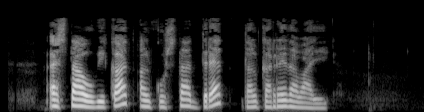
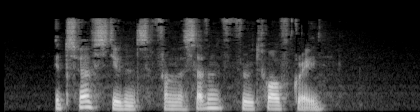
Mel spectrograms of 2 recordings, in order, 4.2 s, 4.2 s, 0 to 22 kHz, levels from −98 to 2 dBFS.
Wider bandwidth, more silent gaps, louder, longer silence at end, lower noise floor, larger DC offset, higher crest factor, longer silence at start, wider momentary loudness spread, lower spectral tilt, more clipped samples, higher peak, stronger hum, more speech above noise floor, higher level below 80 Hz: about the same, 11.5 kHz vs 11.5 kHz; neither; about the same, -22 LUFS vs -20 LUFS; about the same, 1 s vs 0.95 s; first, -77 dBFS vs -72 dBFS; neither; about the same, 20 dB vs 18 dB; about the same, 0.5 s vs 0.55 s; first, 13 LU vs 9 LU; about the same, -5.5 dB/octave vs -5.5 dB/octave; neither; about the same, -2 dBFS vs -2 dBFS; neither; first, 56 dB vs 52 dB; second, -76 dBFS vs -62 dBFS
